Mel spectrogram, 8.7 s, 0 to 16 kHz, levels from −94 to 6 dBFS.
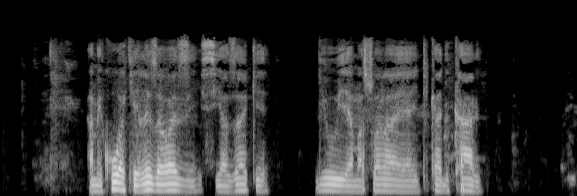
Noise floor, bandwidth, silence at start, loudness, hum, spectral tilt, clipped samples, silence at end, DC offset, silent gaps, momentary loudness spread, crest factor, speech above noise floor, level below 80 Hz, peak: -86 dBFS; 8 kHz; 0.75 s; -19 LUFS; none; -5.5 dB/octave; under 0.1%; 0.05 s; under 0.1%; none; 13 LU; 18 dB; 67 dB; -54 dBFS; -2 dBFS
